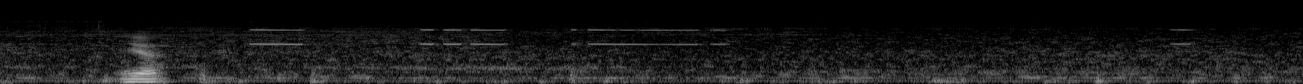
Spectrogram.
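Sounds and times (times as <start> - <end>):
multimeter continuity beeping: 2.4 - 3.3, 4.1 - 5.1, 5.7 - 7.4, 11.6 - 12.1.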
